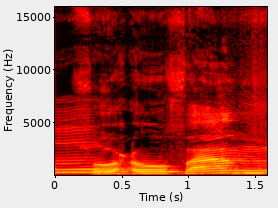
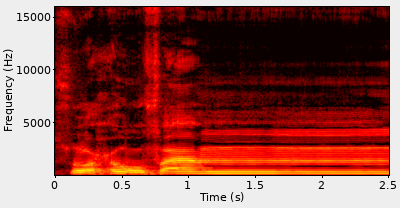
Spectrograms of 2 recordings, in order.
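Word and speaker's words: صُحُفًا: fado ज़बर meme फम सुहुफम अगर meme पेश मु सुहुफम मु ये जो अलिफ है ना फा के आगे अलिफ साइलेंट है दो ज़बर के साथ सुहुफम अगर मीम पेश मु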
